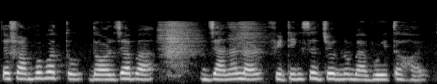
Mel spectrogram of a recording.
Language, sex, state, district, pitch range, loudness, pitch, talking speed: Bengali, female, West Bengal, Alipurduar, 230-255 Hz, -16 LUFS, 240 Hz, 110 wpm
